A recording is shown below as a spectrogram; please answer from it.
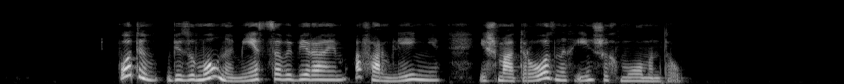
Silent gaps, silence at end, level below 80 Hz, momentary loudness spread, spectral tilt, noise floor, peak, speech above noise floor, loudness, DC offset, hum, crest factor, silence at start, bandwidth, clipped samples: none; 1.65 s; -60 dBFS; 11 LU; -5.5 dB/octave; -79 dBFS; -2 dBFS; 58 dB; -21 LUFS; under 0.1%; none; 20 dB; 1.2 s; 8 kHz; under 0.1%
